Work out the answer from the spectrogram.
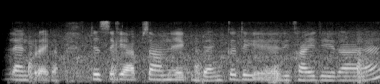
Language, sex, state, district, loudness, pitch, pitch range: Hindi, female, Chandigarh, Chandigarh, -15 LUFS, 195 Hz, 190-225 Hz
